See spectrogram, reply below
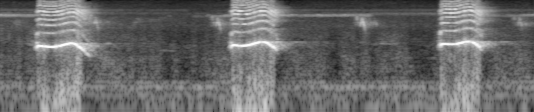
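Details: Asian koel call used as a hunting lure for slingshot shooters: loud, harsh-edged whistled notes that rise then fall slightly, repeated about every two seconds, three times, with faint background hum between them.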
